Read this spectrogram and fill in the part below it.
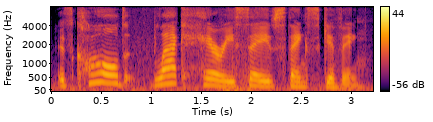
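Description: A loving, thoughtful mother in an audio drama. She speaks slowly and patiently with a very expressive pitch, choosing her words with gentle hesitation. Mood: fond, distracted. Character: loving, patient academic mother of young son.

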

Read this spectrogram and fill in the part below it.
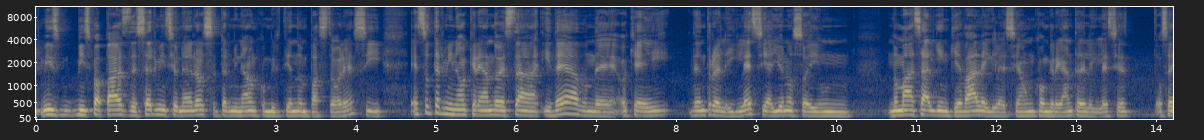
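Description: A young man from Mexico who speaks with an American accent, talking alone on his podcast. His pitch sits in a middle range. His delivery is casual and reflective, full of hesitations, restarts and small laughs. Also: a little mellow. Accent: American English. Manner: hesitant, many fillers and restarts, light laughs. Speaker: podcast host.

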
